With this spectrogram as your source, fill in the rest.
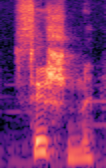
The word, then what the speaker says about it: Zischen: get it right, because it starts with a Z and immediately has like an sh after, which were really hard for me at that time and still sometimes can be.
